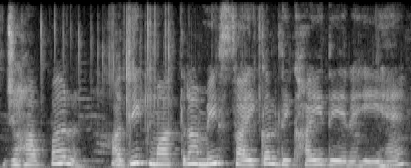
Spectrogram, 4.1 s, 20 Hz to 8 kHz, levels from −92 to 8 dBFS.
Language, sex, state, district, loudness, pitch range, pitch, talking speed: Hindi, female, Uttar Pradesh, Shamli, -15 LUFS, 225-270 Hz, 240 Hz, 145 wpm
